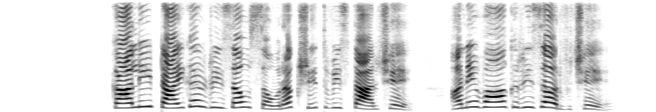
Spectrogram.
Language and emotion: Gujarati, neutral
